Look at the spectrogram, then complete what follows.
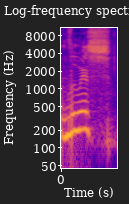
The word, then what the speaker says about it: Luis: my face hopefully uh it's spelled Luis but I pronounce it Lewis 13 more likes and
